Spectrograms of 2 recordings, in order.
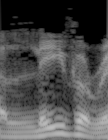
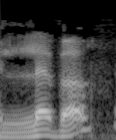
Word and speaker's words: lever: Now, when you think about what a lever is, or a lever, as they pronounce it in North America,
